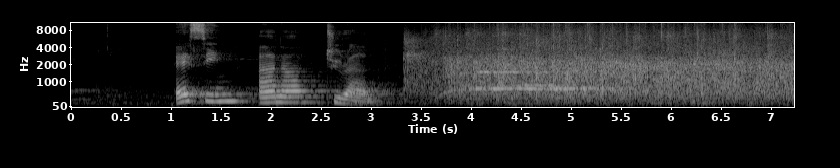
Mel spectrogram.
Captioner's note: audience applauding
